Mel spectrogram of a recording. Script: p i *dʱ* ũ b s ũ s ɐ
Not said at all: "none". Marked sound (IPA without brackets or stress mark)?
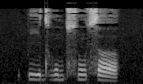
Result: dʱ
